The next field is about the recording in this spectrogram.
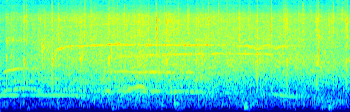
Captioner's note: crowd cheering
